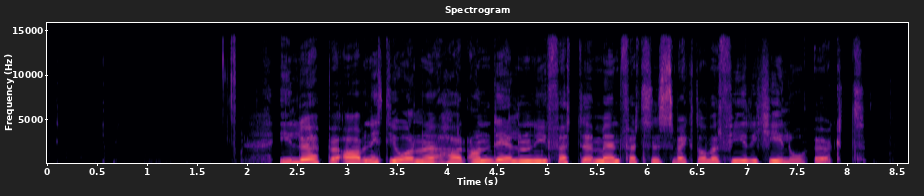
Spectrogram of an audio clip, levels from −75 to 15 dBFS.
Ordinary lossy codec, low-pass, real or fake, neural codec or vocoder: none; 14.4 kHz; real; none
